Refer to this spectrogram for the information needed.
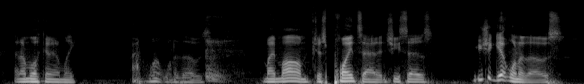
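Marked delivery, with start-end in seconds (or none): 4.7-5.6 put-on dry, dead-serious delivery, no joking. Retelling how their mom pointed at a Mustang, imitating mom's deadpan delivery. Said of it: "Just deadpan, like serious".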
